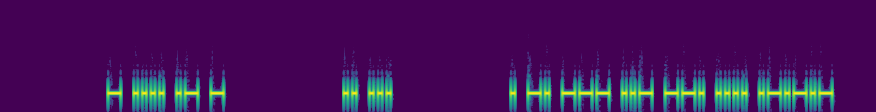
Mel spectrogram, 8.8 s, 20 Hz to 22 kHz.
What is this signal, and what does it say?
Morse code, heard as a keyed tone, about 27 wpm, 700 Hz. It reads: THAT IS ENOUGH.
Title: 4x Word-Spacing - Sentences from Top 400 Words - 28wpm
